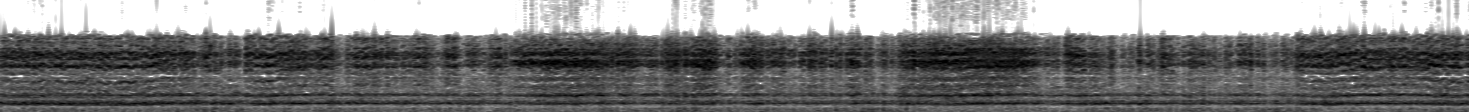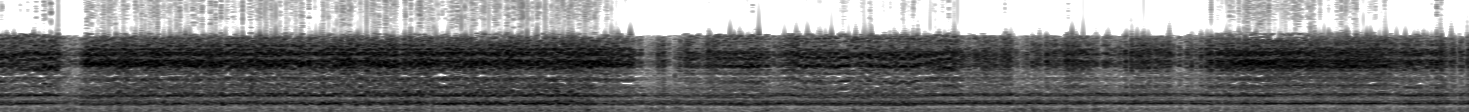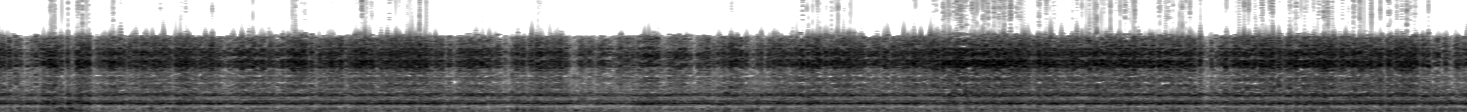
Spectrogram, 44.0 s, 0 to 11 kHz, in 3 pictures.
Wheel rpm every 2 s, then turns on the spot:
220, 230, 230, 230, 230, 230, 230, 220, 200, 190, 200, 210, 230, 230, 230, 230, 230, 230, 230, 220, 230, 230.
none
